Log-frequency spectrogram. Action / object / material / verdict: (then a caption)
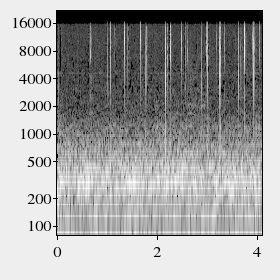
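tap / acrylic nails / acrylic / none. Long almond-shaped glitter acrylic nails are tapped nail against nail with both hands. The result is a quick, irregular run of sharp, bright, very short clicks, each dying away almost instantly, over a quiet, steady background hiss with a faint low hum.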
